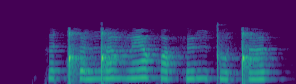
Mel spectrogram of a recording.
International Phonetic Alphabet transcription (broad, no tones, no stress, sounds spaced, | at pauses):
k ə ǃʰ ə ŋ͡ǃ ə̃ v ẽ qʷ ə̃ h ɨ ŋ tʷ ə ǃ ə̃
